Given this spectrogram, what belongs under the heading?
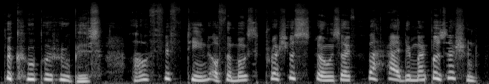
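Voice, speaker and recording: Woman as indignant shop owner, radio mystery, agitated, exclaiming, mellow tone, dry close sound. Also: medium pitch, expressive, fairly quick, no echo, close to an everyday voice. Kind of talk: old-time radio mystery acting.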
